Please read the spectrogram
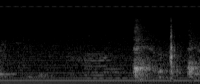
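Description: A person coughing: one cough somewhat past the middle, then two quick shorter coughs near the end, over a steady electrical hum.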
